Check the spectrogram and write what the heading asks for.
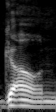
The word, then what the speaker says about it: Ghosn: Company Chairman Carlos Ghosn, I think it's pronounced Gone, but I like Ghosn better.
